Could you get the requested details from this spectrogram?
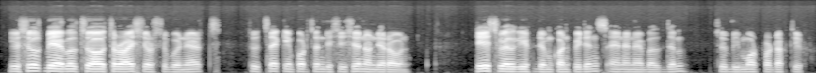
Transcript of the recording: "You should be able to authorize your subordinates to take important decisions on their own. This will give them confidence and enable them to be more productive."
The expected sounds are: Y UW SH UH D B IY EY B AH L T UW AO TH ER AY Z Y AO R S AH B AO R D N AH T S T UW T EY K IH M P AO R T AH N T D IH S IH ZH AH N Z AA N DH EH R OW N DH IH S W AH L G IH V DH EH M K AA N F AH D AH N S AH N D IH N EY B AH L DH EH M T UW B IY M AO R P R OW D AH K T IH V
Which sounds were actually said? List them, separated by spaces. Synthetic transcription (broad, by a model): Y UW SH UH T B IY EY B AH L T UW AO T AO AY S Y AO R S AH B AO N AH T S T UW T EY K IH M P AO R T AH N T D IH S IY S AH N AA N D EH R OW N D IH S W AH L G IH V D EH M K AA N F AH D AH N S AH N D IH N EY B AH L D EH M T UW B IY M AO R P R OW D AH K T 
